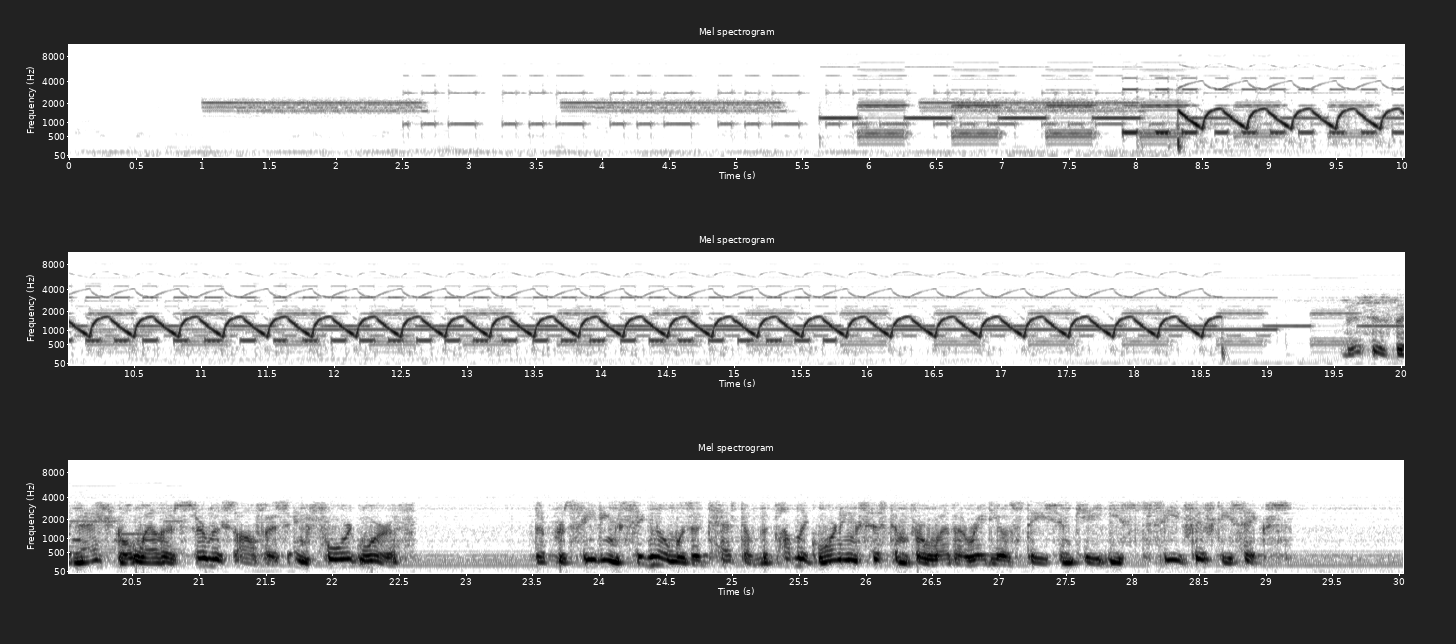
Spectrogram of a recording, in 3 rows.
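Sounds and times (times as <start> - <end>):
electronic siren-like alarm: 1.0 - 22.7, 23.8 - 29.3
pulsed beeping: 1.0 - 29.8
two-tone digital warble: 6.6 - 22.4.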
